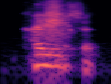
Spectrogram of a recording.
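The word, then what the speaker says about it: Knutsson: If you think of a sneeze, that's the best pronunciation. So, Knudsen, God bless you.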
